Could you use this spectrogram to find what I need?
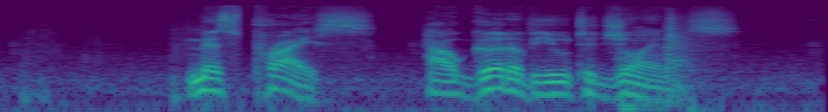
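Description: A man speaks sternly.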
